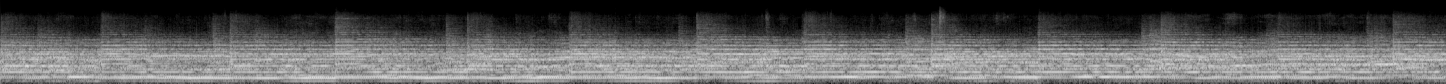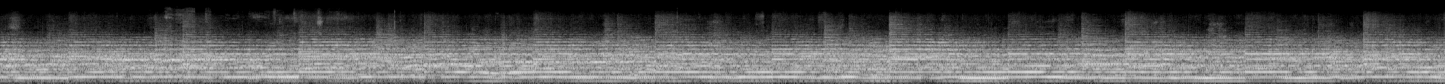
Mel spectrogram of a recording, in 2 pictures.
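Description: Swinging church bells ringing in full peal, with many strokes overlapping and the deepest bell striking again and again.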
